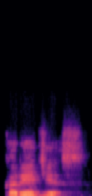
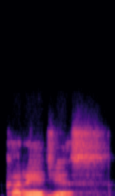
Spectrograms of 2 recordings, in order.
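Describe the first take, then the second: First: Said in the usual way. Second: Courageous drawn out slowly and clearly; slow model word. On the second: Shown as a demonstration. Teacher slowly models courageous for the class. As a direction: say courageous slowly, one syllable at a time. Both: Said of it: "Do I say courageouser".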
